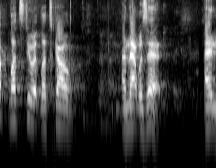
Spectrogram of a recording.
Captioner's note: laughter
